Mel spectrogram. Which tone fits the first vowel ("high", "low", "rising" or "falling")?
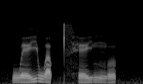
rising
